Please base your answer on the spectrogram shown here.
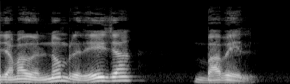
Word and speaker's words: Babel: Por esto fue llamado el nombre de ella Babel. O podemos pronunciar también Babel, como usted prefiera, como la palabra bárbaro.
